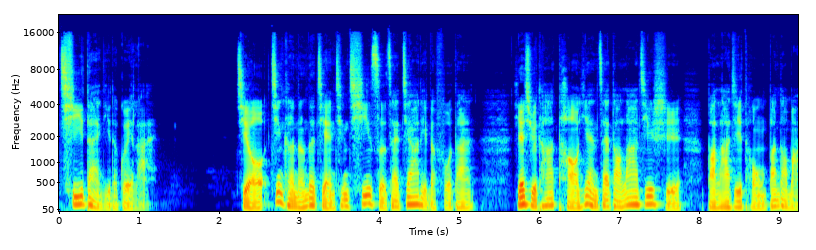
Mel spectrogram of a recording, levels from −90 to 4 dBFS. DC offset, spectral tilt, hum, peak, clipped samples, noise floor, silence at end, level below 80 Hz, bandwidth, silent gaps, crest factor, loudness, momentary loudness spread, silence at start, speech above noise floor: under 0.1%; -6 dB/octave; none; -2 dBFS; under 0.1%; -76 dBFS; 0 s; -34 dBFS; 16.5 kHz; none; 20 dB; -23 LUFS; 8 LU; 0 s; 53 dB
